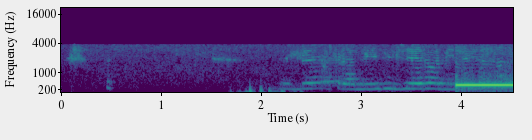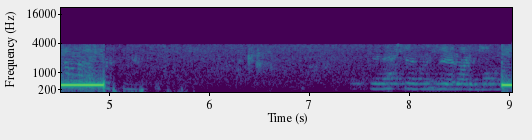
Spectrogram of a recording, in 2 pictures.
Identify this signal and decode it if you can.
Ringback tone (Europe, 425 Hz), with speech.
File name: out- -2006- - - .157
